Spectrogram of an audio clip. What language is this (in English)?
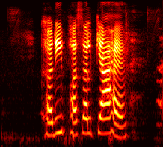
Maithili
